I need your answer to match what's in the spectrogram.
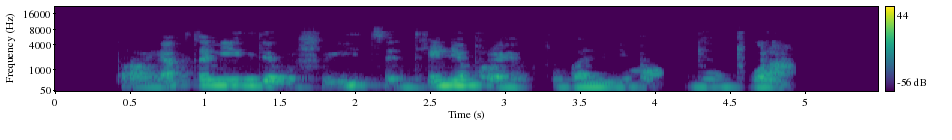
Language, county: Lithuanian, Tauragė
